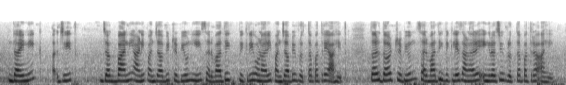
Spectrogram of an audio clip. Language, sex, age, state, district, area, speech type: Marathi, female, 18-30, Maharashtra, Mumbai Suburban, urban, read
